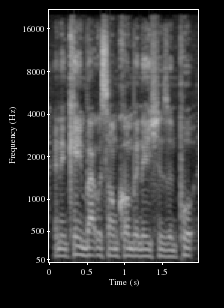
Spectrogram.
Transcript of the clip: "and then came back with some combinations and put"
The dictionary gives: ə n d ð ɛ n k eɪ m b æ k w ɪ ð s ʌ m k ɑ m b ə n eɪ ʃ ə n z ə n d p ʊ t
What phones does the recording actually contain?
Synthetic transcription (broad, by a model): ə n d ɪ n k eɪ m b æ k w ɪ ð s ʌ m k ɑ m b ə n eɪ ʃ ə n z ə n p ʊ t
